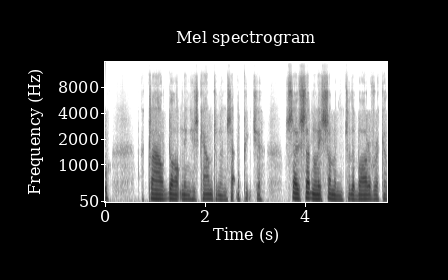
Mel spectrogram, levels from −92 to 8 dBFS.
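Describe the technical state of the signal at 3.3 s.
Speex codec damage is what you're hearing there, and it isn't local to 3.3 s; it runs through the whole clip. Speex is a CELP coder, so it models the speech with a predictive filter and spends a limited budget on the excitation signal driving it. The damage is plainly audible here, and the roughness points to a Speex stream at about 22 kbps, a setting that leaves the speech sounding grainy, noisy and somewhat hoarse.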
